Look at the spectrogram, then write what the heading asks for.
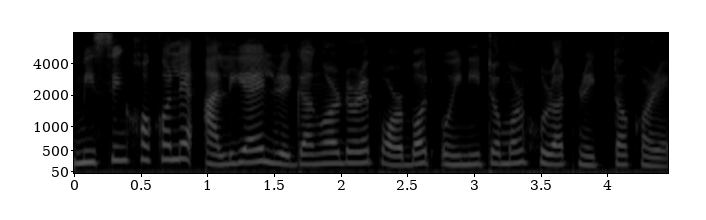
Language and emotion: Assamese, neutral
